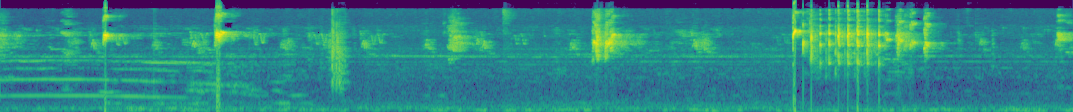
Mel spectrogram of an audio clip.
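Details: Lovebird, violet Pb creamino fighter, chattering to serve as a training master for other lovebirds: scattered sharp high chips, then a fast rattling chatter burst near the end, over a faint continuous tone.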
